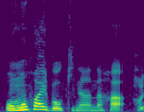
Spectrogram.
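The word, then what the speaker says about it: OMO5沖縄那覇: はい、あ、はい、私たちの名前だけでも覚えていただければと思いまして、はい、うん、オモファイブ沖縄那覇、はい、ローマ字で OMO 数字の 5と書い、 5 と書きます。その後漢字で沖縄那覇と書いて、うん、オモファイブ沖縄那覇と読みます。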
